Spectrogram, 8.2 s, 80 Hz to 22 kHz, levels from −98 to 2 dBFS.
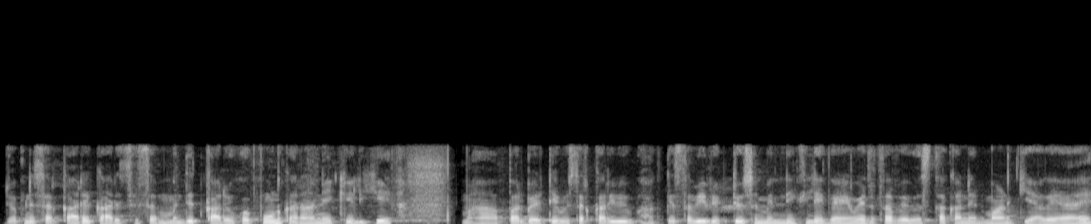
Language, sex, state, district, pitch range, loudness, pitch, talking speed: Hindi, female, Uttar Pradesh, Jyotiba Phule Nagar, 185-200 Hz, -18 LUFS, 195 Hz, 265 wpm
